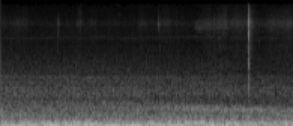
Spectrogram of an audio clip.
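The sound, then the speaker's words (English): A car being driven produces a steady, loud low road rumble with a constant engine drone. It continues unbroken for the whole clip, with no voices. “I have to do a bit of driving right here.”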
